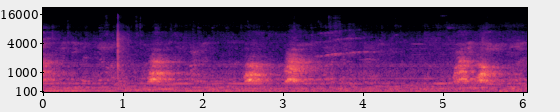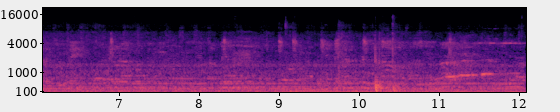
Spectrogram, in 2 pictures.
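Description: Dogs barking in short bursts at moderate distance, several sharp yaps spaced a second or two apart over a low background hum, with faint voices in the room.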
